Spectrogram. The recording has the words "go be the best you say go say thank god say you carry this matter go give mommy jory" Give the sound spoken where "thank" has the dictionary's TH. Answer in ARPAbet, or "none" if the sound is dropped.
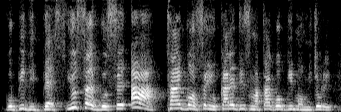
T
